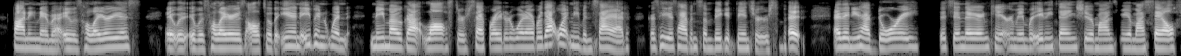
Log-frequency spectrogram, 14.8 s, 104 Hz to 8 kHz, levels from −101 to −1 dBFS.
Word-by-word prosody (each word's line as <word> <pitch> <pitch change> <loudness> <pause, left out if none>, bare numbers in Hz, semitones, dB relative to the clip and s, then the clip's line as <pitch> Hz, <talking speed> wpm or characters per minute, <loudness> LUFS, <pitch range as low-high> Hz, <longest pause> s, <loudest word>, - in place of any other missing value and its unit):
Finding 200 -1 +4
Nemo. 180 -2 0
It 190 0 +1
was 180 -1 -8
hilarious. 210 +3 -1 0.3
It 190 -1 +2
wa 190 - -2
it - - -2
was 185 -1 -6
hilarious 195 -1 +3
all 180 0 +1
till 190 +1 -6
the - - -5
end. 230 +1 +1
Even 255 -4 -2
when 205 -5 -2 0.3
Nemo 215 -1 +2
got 195 -2 +4
lost 200 0 +4
or 180 -1 -6
separated 200 +1 -1
or - - -7
whatever, 215 +1 -1
that 255 +3 +6
wasn't 260 -4 0
even 190 -5 -8
sad, 195 -3 +2 0.3
'cause 205 0 -7
he 235 -2 -3
is 210 - -3
having 205 -2 +1
some 200 -1 -7
big 205 +1 -3
adventures. 195 -5 -6
But 305 -4 +8 0.4
and 210 +1 +4
then 215 -1 +1
you 220 +2 0
have 200 -5 +1
Dory 210 +2 0 0.2
that's 205 - -9
in 205 0 -2
there 205 0 +3
and 210 +1 -8
can't 200 -2 -3
remember 200 -1 -5
anything. 205 0 -2
She 210 -1 -4
reminds 195 +1 -3
me 195 - -6
of 190 - -3
myself, 190 +1 +2
205 Hz, 210 wpm, -23 LUFS, 195-215 Hz, 0.4 s, But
